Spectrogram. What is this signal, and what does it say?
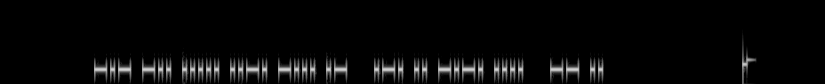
Morse code, heard as a keyed tone, about 30 wpm, 700 Hz. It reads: KD5FBA RICH MI
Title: K1USN SST QSO Practice - 30wpm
